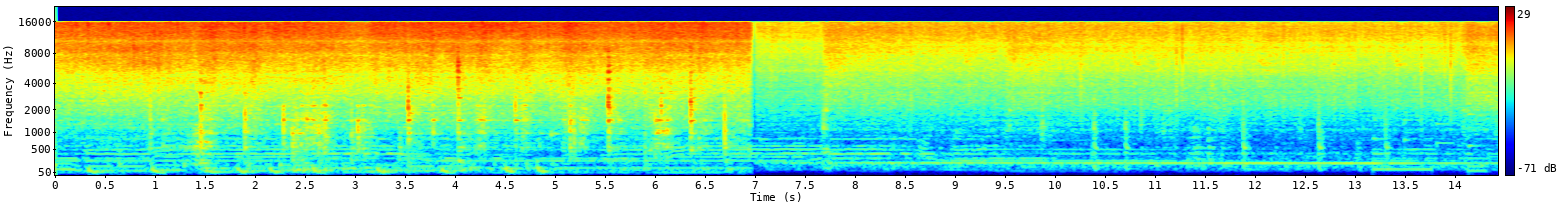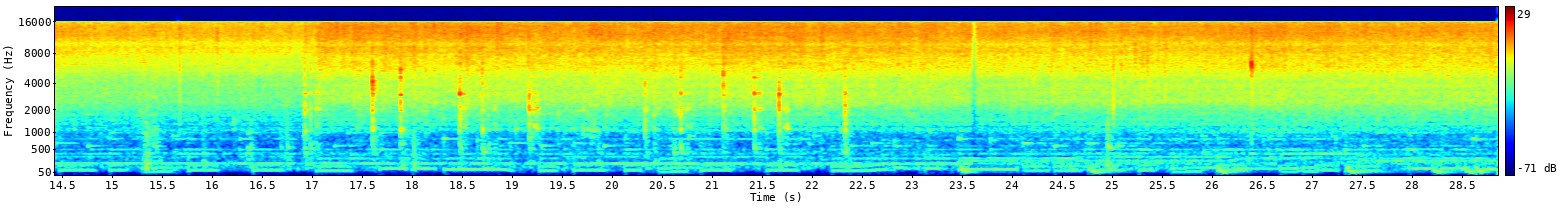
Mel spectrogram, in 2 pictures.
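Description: Diced onion, then sliced mushrooms and red capsicum, sizzling in oil in a frying pan while a spatula stirs them, with many short clicks and scrapes of the spatula against the pan. The frying drops in level suddenly about seven seconds in and rises again around seventeen seconds.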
